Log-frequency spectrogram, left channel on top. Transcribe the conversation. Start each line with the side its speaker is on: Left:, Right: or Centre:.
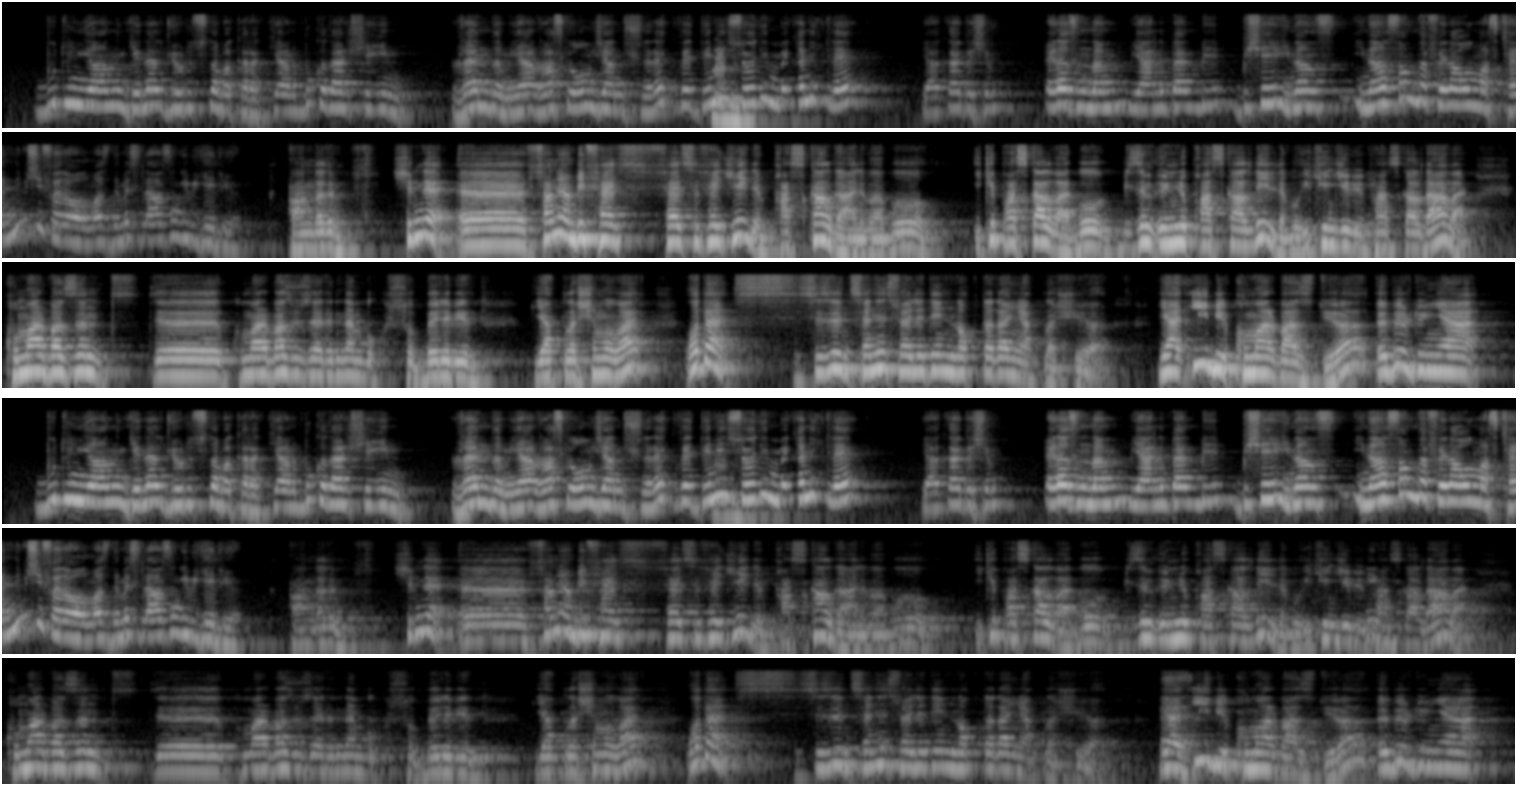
Right: bu dünyanın genel görüntüsüne bakarak yani bu kadar şeyin random yani rastgele olmayacağını düşünerek ve demin
Left: Hı hı.
Right: söylediğim mekanikle ya kardeşim en azından yani ben bir bir şeye inans inansam da fena olmaz. Kendim için fena olmaz demesi lazım gibi geliyor.
Left: Anladım. Şimdi e, sanıyorum bir fels- felsefeciydi. Pascal galiba. Bu iki Pascal var. Bu bizim ünlü Pascal değil de bu ikinci bir
Right: Değil
Left: Pascal
Right: mi?
Left: daha var. Kumarbazın e, kumarbaz üzerinden bu böyle bir yaklaşımı var. O da s- sizin senin söylediğin noktadan yaklaşıyor. Yani
Right: Evet.
Left: iyi bir kumarbaz diyor. Öbür dünyanın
